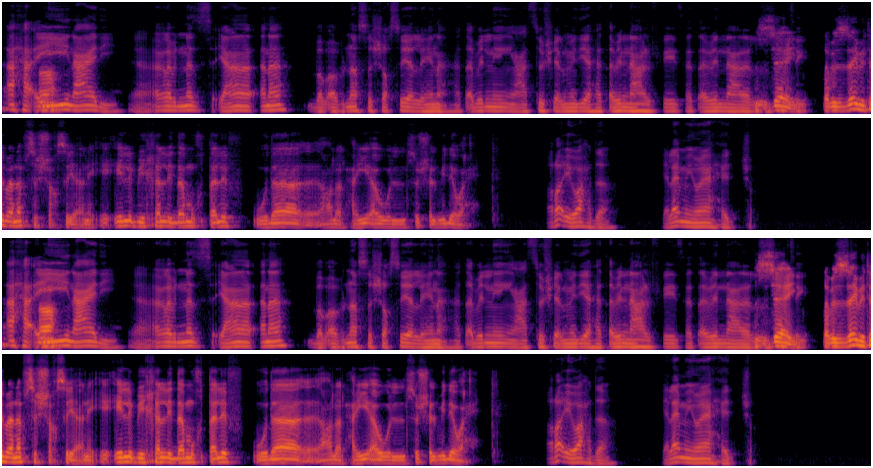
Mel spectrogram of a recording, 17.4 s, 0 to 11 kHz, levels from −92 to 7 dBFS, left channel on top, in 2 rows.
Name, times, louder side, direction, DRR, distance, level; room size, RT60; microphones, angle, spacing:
voice 1, 0.0-7.7 7.9-8.0 14.1-14.8 15.3-16.2, right 2 dB, 15° right, 0.3 m, -34 dB
voice 2, 7.5-8.0 8.2-13.4, right 5 dB, 85° right, 0.5 m, -29 dB
6.8 x 3.5 x 5.6 m
head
